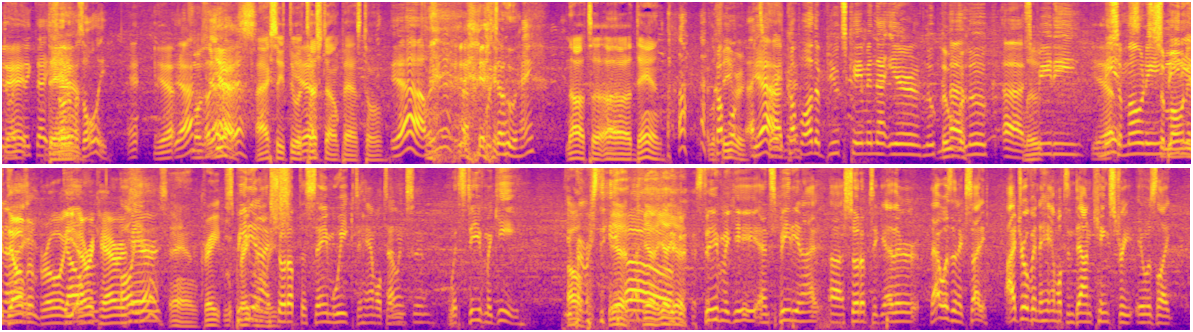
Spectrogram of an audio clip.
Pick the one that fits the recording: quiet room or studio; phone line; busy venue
busy venue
